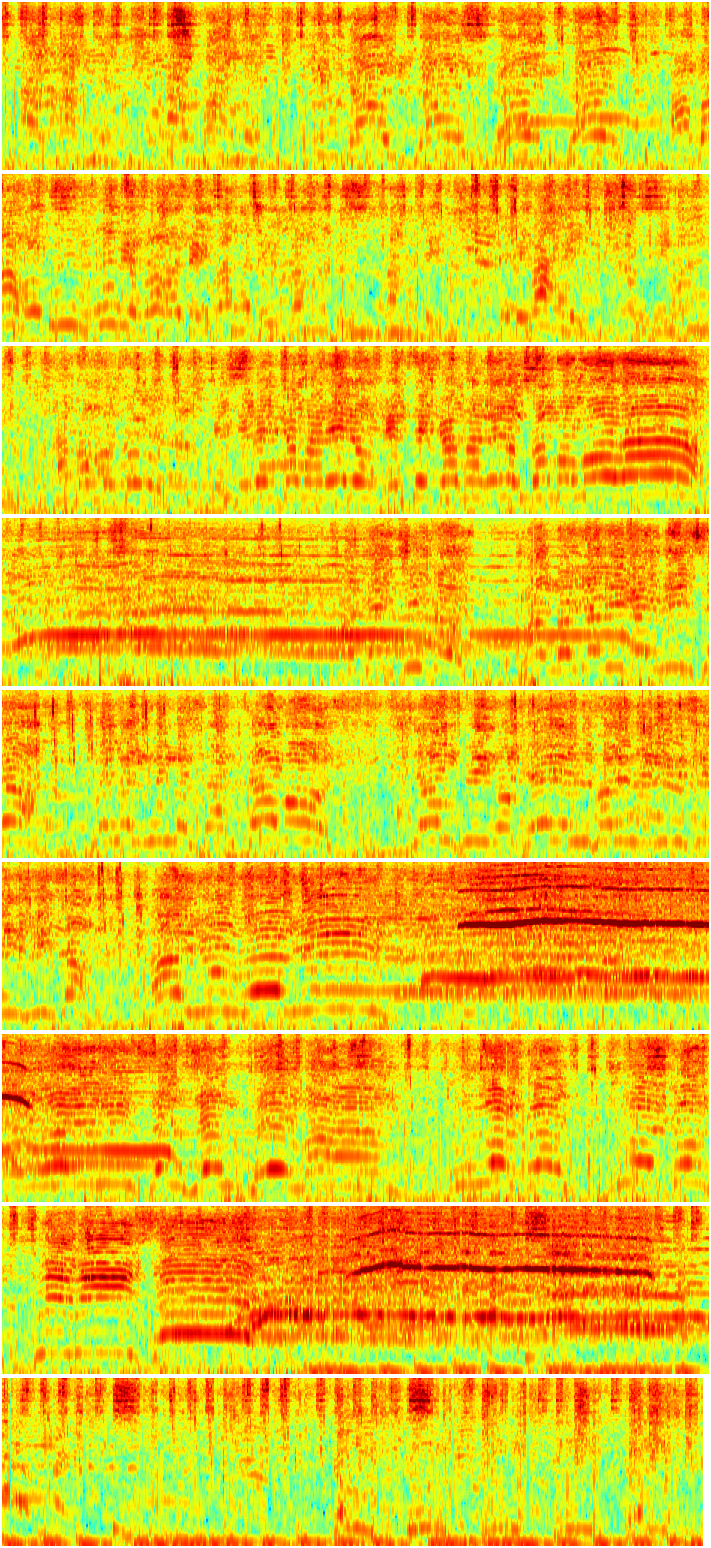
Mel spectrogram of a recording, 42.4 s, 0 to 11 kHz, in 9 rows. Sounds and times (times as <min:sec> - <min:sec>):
Speech: 0:00.0 - 0:14.1, 0:16.4 - 0:26.2, 0:28.5 - 0:34.6, 0:39.2 - 0:42.3
Music: 0:00.0 - 0:42.3.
